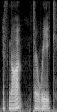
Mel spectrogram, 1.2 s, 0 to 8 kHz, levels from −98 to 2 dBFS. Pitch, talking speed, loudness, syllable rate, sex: 95 Hz, 205 wpm, -20 LUFS, 6.1 syllables/s, male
